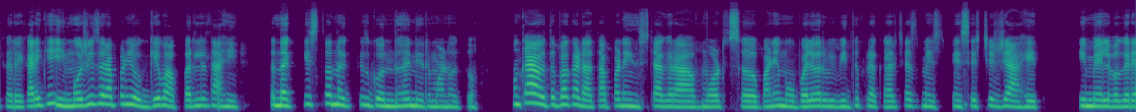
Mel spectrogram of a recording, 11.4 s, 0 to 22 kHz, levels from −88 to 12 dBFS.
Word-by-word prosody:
खरं 210 Hz, -2 st, -7 dB
आहे, 200 Hz, -, -2 dB
कारण 220 Hz, +4 st, +3 dB
की 320 Hz, -, 0 dB
इमोजी 235 Hz, +5 st, +3 dB
जर 305 Hz, -1 st, +2 dB
आपण 290 Hz, +2 st, -1 dB
योग्य 245 Hz, -4 st, +2 dB
वापरलं 225 Hz, 0 st, -1 dB
नाही 215 Hz, -4 st, -1 dB, 0.3 s
तर 255 Hz, -, 0 dB
नक्कीच 245 Hz, +4 st, +2 dB
तर 315 Hz, -, -1 dB
नक्कीच 260 Hz, 0 st, 0 dB
गोंधळ 225 Hz, 0 st, +2 dB
निर्माण 205 Hz, -1 st, -2 dB
होतो. 195 Hz, -1 st, -7 dB, 0.4 s
मग 285 Hz, -, +2 dB
काय 340 Hz, +1 st, +8 dB
होतं 270 Hz, -4 st, +1 dB
बघा 280 Hz, 0 st, +1 dB
ना 225 Hz, -, +2 dB
आता 210 Hz, +1 st, -3 dB
आपण 230 Hz, +3 st, -2 dB
Instagram, 205 Hz, -2 st, 0 dB
WhatsApp 200 Hz, -1 st, -2 dB
आणि 215 Hz, +3 st, 0 dB
मोबाईलवर 210 Hz, +2 st, 0 dB
विविध 210 Hz, +1 st, -3 dB
प्रकारच्याच 205 Hz, 0 st, -6 dB
मेस 205 Hz, -4 st, -4 dB
मेसेजचे 215 Hz, +2 st, -4 dB
जे 225 Hz, +1 st, -1 dB
आहेत 200 Hz, -1 st, +1 dB, 0.5 s
ईमेल 220 Hz, -1 st, +4 dB
वगैरे 210 Hz, +1 st, +1 dB
220 Hz, 190 wpm, -21 LUFS, 205-240 Hz, 0.5 s, काय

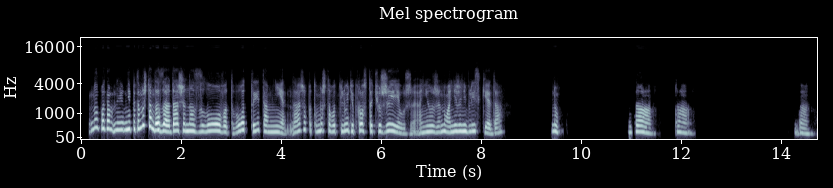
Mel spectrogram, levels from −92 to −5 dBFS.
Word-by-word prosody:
Ну 330 Hz, +8 st, -2 dB
потом, 310 Hz, -5 st, +2 dB
не 275 Hz, +2 st, +3 dB
потому 310 Hz, +7 st, +2 dB
что 395 Hz, -3 st, +2 dB
н 295 Hz, -, +4 dB
даза 245 Hz, -4 st, +8 dB
даже 245 Hz, +2 st, +2 dB
на 235 Hz, 0 st, +4 dB
зло, 225 Hz, +3 st, +2 dB
вот 195 Hz, -4 st, -4 dB
вот 240 Hz, +10 st, +1 dB
ты 235 Hz, +5 st, -1 dB
там 210 Hz, -4 st, -2 dB
нет, 195 Hz, -5 st, -3 dB
даже 230 Hz, +9 st, -4 dB
потому 240 Hz, -2 st, -4 dB
что 245 Hz, -2 st, -5 dB
вот 215 Hz, 0 st, -5 dB
люди 230 Hz, 0 st, 0 dB
просто 225 Hz, -1 st, -1 dB
чужие 220 Hz, -1 st, 0 dB
уже, 155 Hz, -2 st, -10 dB
они 190 Hz, +4 st, -3 dB
уже, 205 Hz, -2 st, -3 dB
ну 225 Hz, -1 st, 0 dB
они 205 Hz, +3 st, +1 dB
же 225 Hz, -, +3 dB
не 225 Hz, 0 st, +4 dB
близкие, 215 Hz, -6 st, -3 dB
да? 170 Hz, +6 st, -8 dB, 0.9 s
Ну. 225 Hz, -3 st, -2 dB, 1.4 s
Да, 190 Hz, -4 st, -1 dB, 0.4 s
да. 180 Hz, -4 st, -6 dB, 2.0 s
Да. 160 Hz, -4 st, -8 dB
220 Hz, 145 wpm, -24 LUFS, 200-245 Hz, 2.0 s, даза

